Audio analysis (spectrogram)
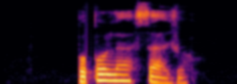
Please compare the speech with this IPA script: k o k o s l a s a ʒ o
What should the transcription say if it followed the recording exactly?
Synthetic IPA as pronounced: p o p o l a s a ʒ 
